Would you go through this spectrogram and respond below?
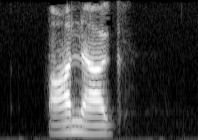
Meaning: tin
- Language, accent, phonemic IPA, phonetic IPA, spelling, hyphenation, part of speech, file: Armenian, Eastern Armenian, /ɑˈnɑɡ/, [ɑnɑ́ɡ], անագ, ա‧նագ, noun, Hy-անագ.ogg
